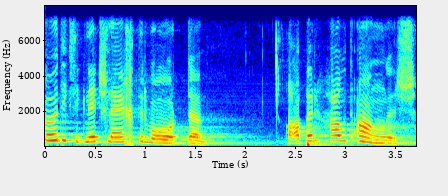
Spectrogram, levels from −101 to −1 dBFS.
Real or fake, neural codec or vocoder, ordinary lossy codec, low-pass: real; none; none; 7.2 kHz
